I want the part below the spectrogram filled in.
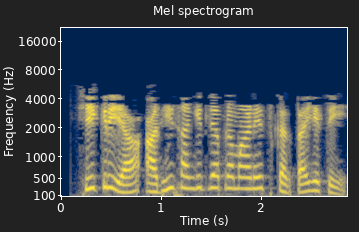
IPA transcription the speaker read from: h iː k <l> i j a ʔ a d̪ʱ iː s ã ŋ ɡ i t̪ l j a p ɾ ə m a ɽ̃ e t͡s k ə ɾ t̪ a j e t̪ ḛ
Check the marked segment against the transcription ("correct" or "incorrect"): incorrect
